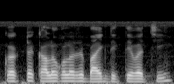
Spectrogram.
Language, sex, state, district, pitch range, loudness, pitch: Bengali, male, West Bengal, Alipurduar, 135-150 Hz, -15 LUFS, 145 Hz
